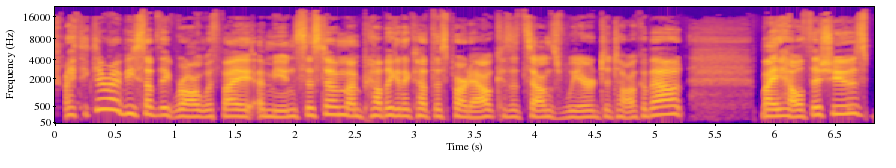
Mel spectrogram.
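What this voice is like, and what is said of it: Scratchy, sick-sounding voice. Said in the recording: “my voice sounds, you know, scratchy and ill ... I came back from it sick”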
